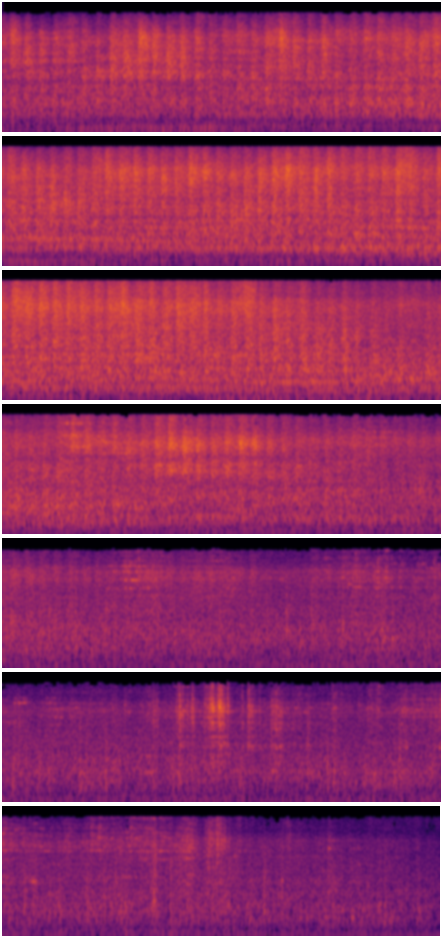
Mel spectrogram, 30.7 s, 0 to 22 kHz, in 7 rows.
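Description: Durango & Silverton K-28 class steam locomotive No. 473, a narrow-gauge 2-8-2, working past with its train, loudest about ten seconds in. Then the cars' wheels click over the rail joints as the train moves away and fades.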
